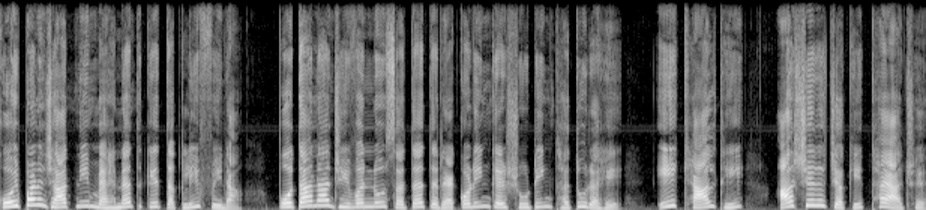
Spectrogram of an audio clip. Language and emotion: Gujarati, neutral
